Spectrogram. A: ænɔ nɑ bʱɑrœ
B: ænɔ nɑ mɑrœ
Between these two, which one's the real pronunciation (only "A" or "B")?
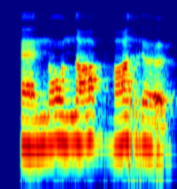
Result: A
